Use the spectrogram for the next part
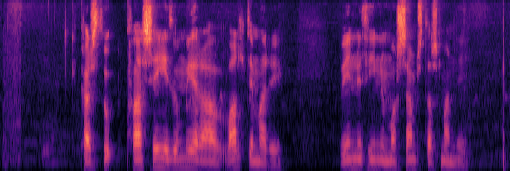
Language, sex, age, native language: Icelandic, male, 15, Icelandic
